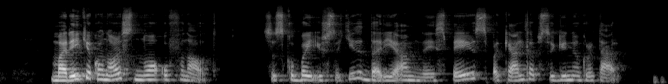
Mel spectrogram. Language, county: Lithuanian, Vilnius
